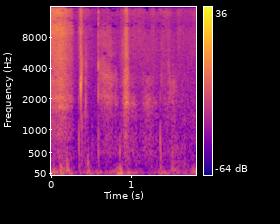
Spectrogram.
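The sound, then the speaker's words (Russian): Footsteps while walking: a steady series of soft thuds and scuffs at a relaxed pace, with no voices over them. “И пойду дальше идти свои 8 тысяч шагов.”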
